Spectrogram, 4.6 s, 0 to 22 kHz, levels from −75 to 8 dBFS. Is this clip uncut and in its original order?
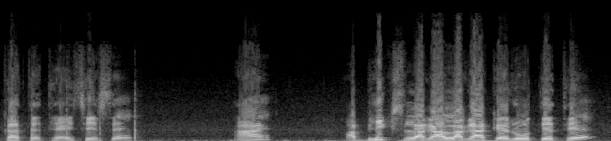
yes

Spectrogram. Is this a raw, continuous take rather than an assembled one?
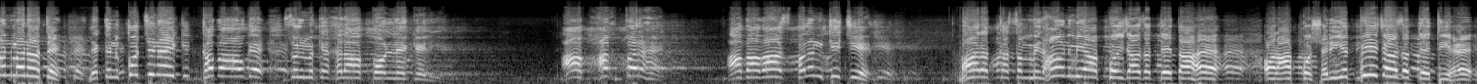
no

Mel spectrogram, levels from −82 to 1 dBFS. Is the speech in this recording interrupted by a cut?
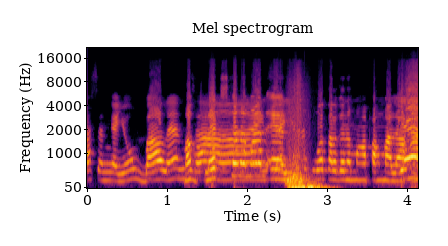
yes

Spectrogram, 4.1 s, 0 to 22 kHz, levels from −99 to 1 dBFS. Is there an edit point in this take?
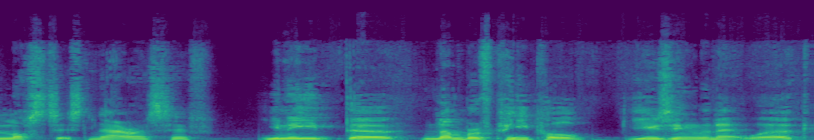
yes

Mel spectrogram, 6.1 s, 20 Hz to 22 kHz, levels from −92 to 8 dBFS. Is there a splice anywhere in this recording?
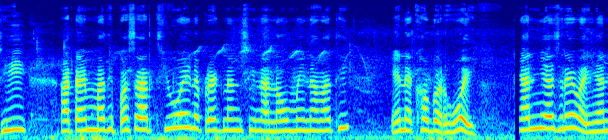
yes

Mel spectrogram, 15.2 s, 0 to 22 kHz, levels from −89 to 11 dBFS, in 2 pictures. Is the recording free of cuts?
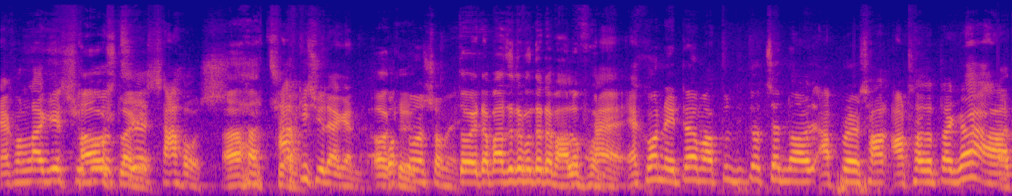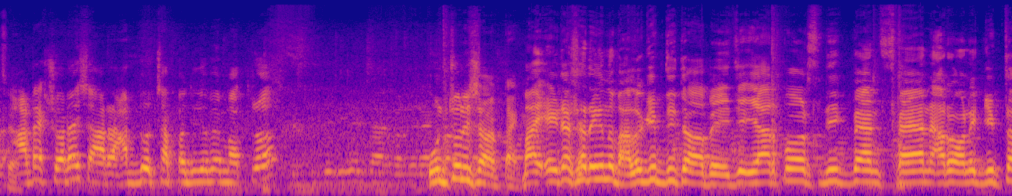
yes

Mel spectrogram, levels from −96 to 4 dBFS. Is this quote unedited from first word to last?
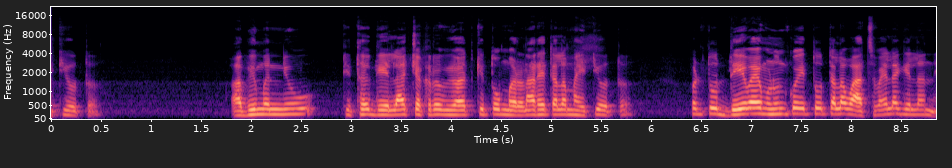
yes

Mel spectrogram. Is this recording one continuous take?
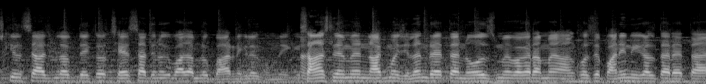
no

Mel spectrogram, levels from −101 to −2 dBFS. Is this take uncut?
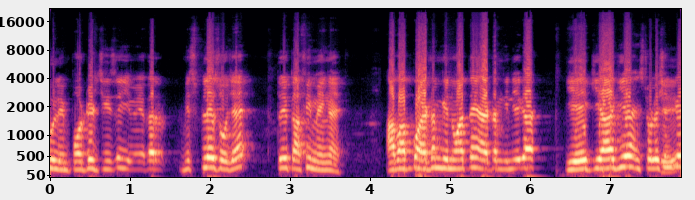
no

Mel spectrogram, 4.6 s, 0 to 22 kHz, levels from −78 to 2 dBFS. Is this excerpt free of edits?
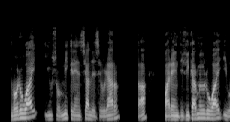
yes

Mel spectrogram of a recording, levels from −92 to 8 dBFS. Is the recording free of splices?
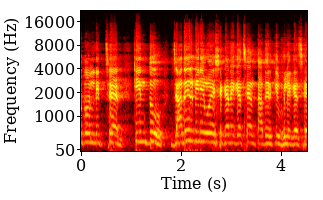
yes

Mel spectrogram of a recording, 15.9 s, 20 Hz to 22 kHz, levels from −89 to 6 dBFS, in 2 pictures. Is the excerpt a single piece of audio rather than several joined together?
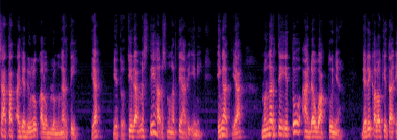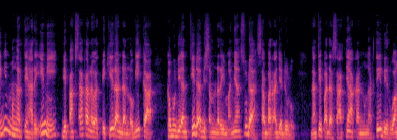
yes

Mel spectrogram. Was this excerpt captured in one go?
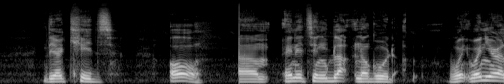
no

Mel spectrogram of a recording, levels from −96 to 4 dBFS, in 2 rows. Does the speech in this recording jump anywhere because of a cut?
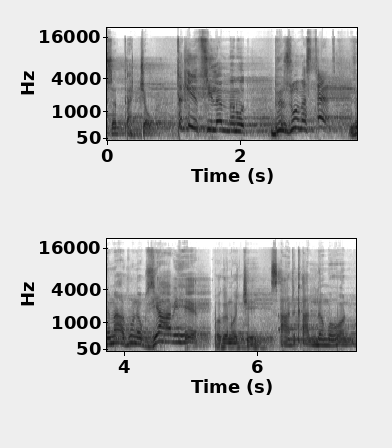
yes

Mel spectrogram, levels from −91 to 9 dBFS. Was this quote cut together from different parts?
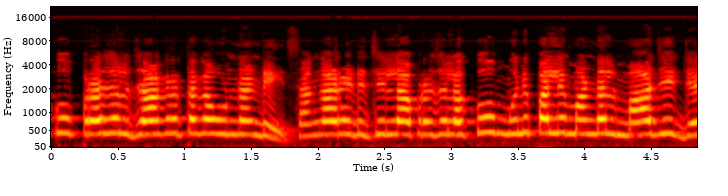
yes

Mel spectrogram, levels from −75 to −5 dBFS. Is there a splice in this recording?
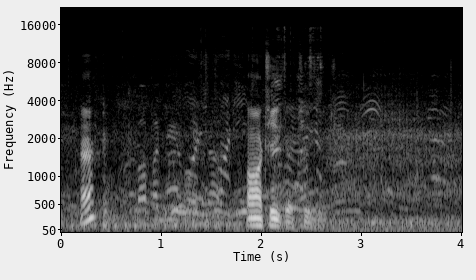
yes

